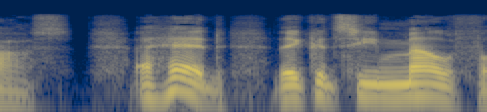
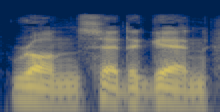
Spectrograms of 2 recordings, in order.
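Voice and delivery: plain reading voice

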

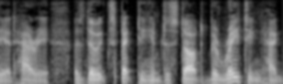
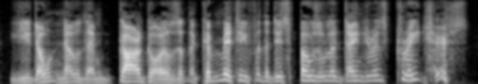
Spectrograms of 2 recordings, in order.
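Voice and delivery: choked; 8 semitones higher, 4 dB louder than usual. Acted. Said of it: "choked Hagrid".

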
